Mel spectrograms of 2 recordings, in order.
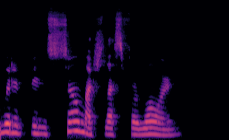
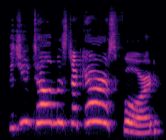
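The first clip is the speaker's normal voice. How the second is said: put-on much higher, louder child's shout; shouting boy; 10 dB louder than usual. A narrator's reading. Little Donald shouting his question across the room, much higher and louder. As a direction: call out like an eager small boy. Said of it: "Donald shouted again".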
